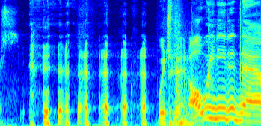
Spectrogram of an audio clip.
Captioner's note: laughing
